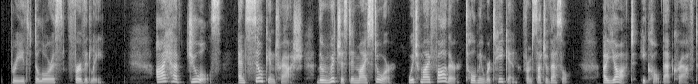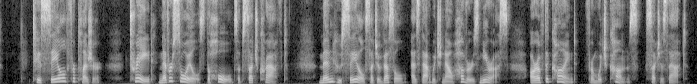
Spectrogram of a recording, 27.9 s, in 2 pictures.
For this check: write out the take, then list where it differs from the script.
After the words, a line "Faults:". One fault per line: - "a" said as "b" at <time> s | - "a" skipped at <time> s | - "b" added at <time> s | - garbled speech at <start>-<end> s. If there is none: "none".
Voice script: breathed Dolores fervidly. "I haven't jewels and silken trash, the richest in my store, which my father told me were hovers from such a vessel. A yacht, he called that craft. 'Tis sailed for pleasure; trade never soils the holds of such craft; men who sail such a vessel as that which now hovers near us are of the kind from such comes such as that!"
breathed Dolores fervidly. "I have jewels and silken trash, the richest in my store, which my father told me were taken from such a vessel. A yacht, he called that craft. 'Tis sailed for pleasure; trade never soils the holds of such craft; men who sail such a vessel as that which now hovers near us are of the kind from which comes such as that!"
Faults:
- "haven't" said as "have" at 3.3 s
- "hovers" said as "taken" at 9.8 s
- "such" said as "which" at 25.9 s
